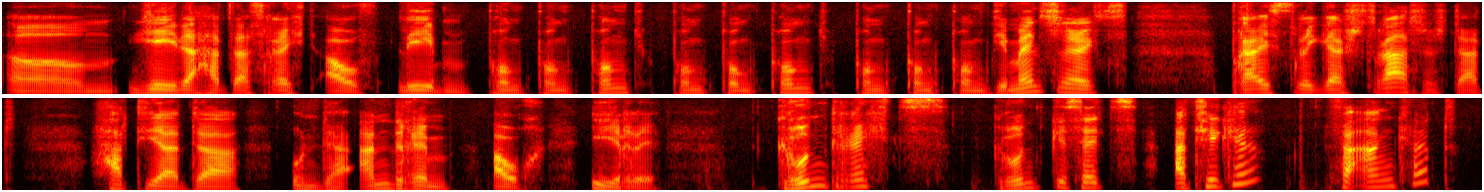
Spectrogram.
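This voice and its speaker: A man giving an improvised statement to press representatives, speaking in formal, bureaucratic phrases broken up by pauses and fillers. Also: medium pitch, animated, no room sound, muffled recording. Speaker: advocate making a press statement.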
